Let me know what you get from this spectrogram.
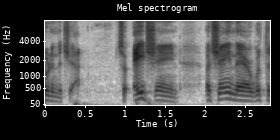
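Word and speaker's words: Achane: A chain.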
